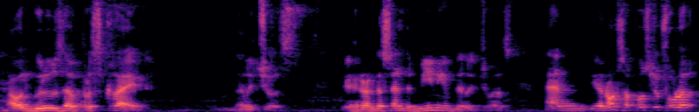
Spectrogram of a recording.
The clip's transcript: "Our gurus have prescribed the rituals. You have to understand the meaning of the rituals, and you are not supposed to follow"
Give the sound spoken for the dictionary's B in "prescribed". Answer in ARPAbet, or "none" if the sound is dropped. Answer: B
